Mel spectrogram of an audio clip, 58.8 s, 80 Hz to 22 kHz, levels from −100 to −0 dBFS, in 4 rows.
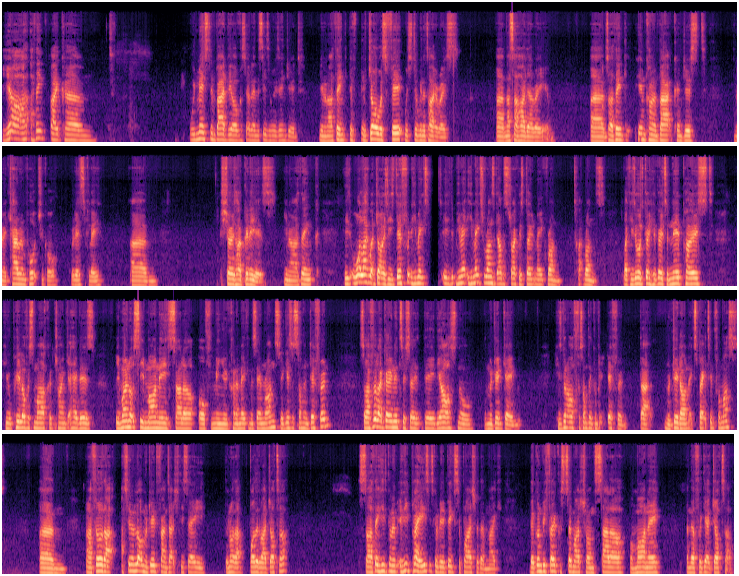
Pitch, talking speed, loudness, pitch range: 145 Hz, 215 wpm, -16 LUFS, 135-155 Hz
